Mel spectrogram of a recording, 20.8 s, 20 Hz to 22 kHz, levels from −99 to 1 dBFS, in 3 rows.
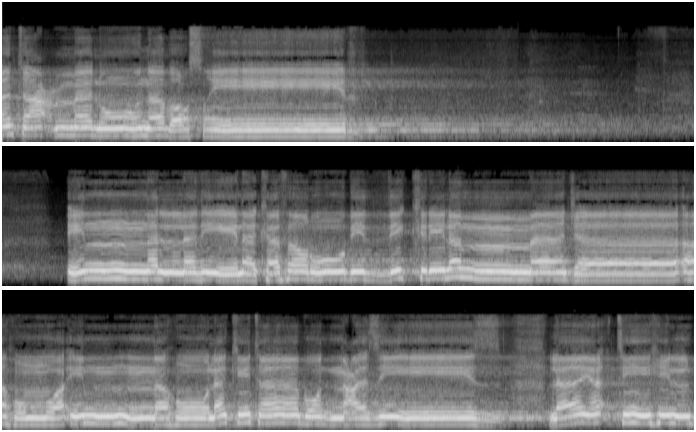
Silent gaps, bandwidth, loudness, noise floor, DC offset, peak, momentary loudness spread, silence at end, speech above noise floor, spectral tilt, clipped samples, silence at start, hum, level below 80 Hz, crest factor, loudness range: none; 11.5 kHz; -20 LUFS; -54 dBFS; under 0.1%; -10 dBFS; 7 LU; 0 s; 34 dB; -5.5 dB/octave; under 0.1%; 0 s; none; -68 dBFS; 12 dB; 6 LU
